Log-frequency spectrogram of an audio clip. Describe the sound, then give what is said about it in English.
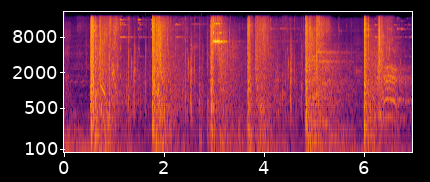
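Six loud gunshots fired into the dark in a dramatized scene, each a sharp crack spaced roughly a second apart, with a ringing decay that fades before the next shot. “Napoleon fires into the darkness.”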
